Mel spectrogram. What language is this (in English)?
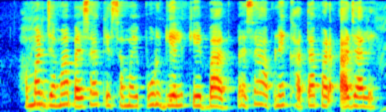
Magahi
